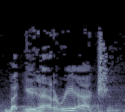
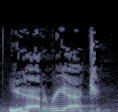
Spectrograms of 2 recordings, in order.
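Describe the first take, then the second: First: "you" given the weight, rest falls away; stress on you. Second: "reaction" given the weight, falling to the end; stress on reaction. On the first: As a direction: point at them on "you". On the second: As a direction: land the point on "reaction". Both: Shown as a demonstration.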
